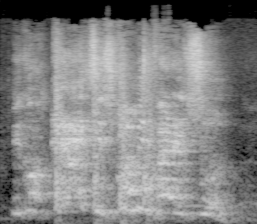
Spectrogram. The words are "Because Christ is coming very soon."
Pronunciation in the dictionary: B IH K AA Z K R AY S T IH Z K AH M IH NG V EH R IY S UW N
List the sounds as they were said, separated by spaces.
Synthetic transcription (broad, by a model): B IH K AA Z K R AY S IH S K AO M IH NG V EH R IY S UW N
